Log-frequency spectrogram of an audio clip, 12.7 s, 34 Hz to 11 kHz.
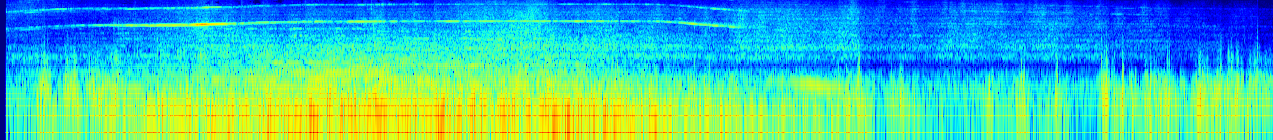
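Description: Twin turbofan jet engines of a Cessna Citation CJ3+ running at high power with a loud, high-pitched whine. About seven seconds in the whine falls in pitch and the sound drops away.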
